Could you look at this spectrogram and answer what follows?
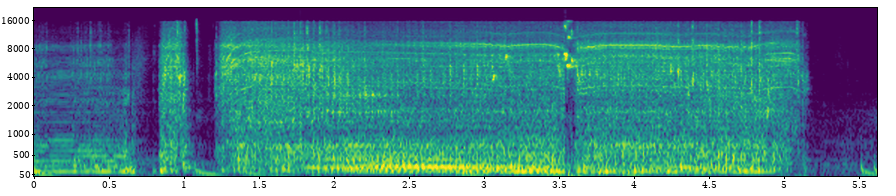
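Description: Cordless drill with a step bit cutting through the sheet-steel wall of a pickup truck bed, enlarging a pilot hole: a couple of short pulses, then a steady run of about four seconds that stops abruptly near the end.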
